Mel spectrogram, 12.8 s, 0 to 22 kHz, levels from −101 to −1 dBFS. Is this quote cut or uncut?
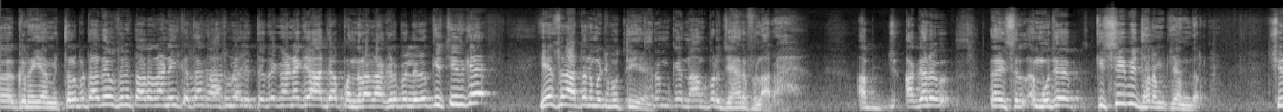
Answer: cut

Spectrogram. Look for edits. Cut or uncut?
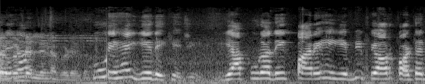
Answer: cut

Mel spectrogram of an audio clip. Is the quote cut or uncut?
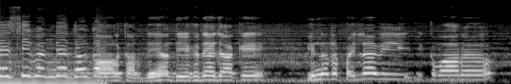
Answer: cut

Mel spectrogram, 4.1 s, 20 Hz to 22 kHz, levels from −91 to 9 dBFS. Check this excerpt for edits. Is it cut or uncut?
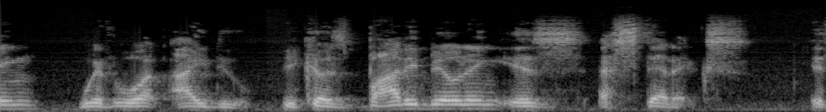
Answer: cut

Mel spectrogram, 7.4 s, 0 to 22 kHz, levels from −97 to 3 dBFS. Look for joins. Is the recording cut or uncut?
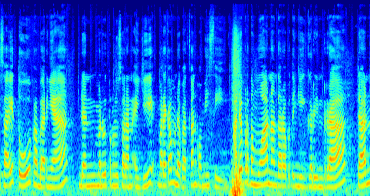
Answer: cut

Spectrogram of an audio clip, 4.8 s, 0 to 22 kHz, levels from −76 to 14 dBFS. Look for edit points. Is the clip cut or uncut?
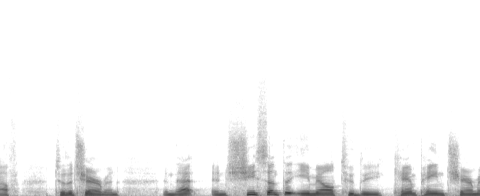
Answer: uncut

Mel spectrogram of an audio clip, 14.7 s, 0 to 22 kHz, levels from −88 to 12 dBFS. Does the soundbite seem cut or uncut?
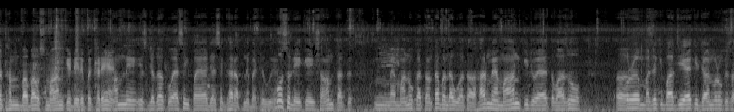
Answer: cut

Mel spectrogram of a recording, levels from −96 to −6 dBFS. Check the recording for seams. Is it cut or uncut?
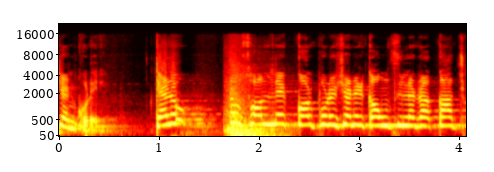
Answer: cut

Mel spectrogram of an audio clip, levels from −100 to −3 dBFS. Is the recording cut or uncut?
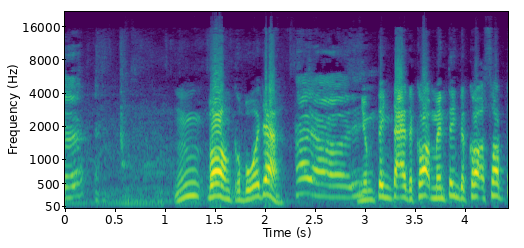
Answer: uncut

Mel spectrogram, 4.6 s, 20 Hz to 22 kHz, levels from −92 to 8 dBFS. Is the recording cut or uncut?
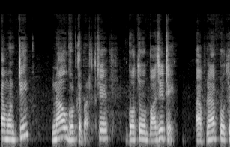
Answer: cut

